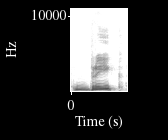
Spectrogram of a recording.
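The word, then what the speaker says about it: break: फिर है ब्रेक, अब यहाँ पर A करके EA का उच्चारण हो रहा है, तोड़ना, कोई भी चीज़ ब्रेक करना, तोड़ना।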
